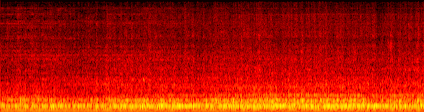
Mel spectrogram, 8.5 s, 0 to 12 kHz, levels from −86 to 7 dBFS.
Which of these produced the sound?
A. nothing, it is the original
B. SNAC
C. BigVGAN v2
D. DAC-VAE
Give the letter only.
A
